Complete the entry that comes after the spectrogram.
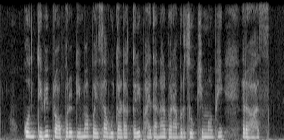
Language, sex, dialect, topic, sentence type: Marathi, female, Northern Konkan, banking, statement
